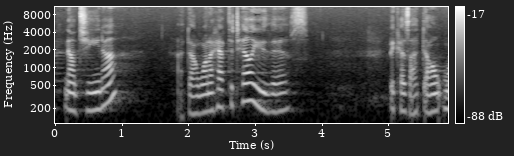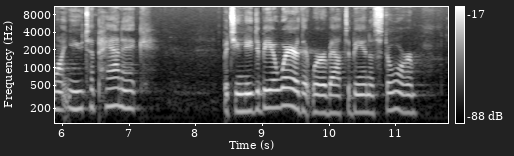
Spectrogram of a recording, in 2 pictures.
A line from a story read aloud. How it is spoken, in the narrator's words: she tranquilly turned to me and gently said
